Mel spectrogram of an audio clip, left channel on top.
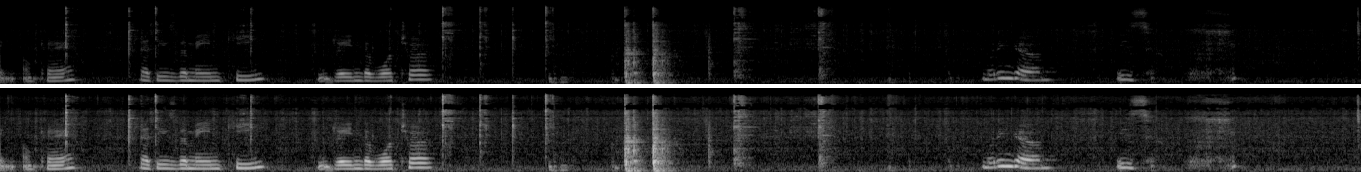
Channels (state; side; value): quieter; left; 14.8 dB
